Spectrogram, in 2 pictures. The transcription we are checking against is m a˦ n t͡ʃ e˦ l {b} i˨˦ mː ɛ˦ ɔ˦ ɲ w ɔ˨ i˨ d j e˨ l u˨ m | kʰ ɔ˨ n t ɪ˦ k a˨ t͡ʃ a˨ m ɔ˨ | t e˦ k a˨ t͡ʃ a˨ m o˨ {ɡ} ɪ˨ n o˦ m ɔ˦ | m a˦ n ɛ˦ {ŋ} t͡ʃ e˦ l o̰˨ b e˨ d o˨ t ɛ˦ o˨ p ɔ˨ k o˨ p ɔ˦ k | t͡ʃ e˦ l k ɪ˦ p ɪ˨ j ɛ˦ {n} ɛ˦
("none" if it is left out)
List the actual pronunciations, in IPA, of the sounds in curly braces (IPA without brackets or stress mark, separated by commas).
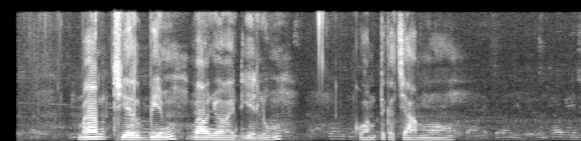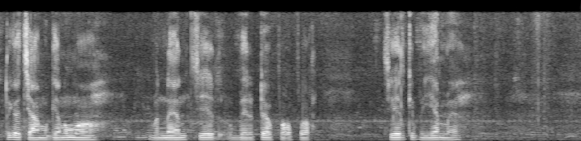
b, ɡ, n, m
